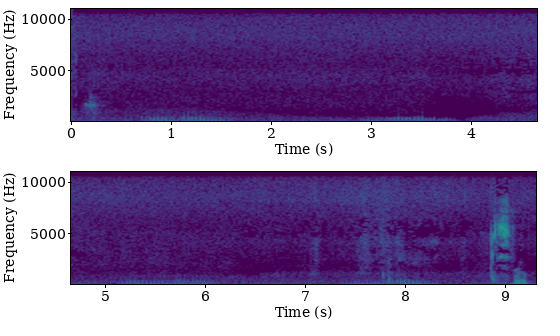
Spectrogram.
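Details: Black cat with diabetes, resting on a couch, purring in four swelling low rumbles about two seconds apart while a woman speaks softly over it; a brief clatter at the end.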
